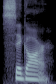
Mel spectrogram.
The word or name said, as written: cigar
